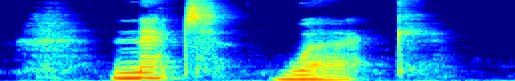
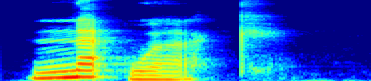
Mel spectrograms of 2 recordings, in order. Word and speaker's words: network: is a labial consonant Network Network however an alternative pronunciation is Network Network and maybe you can hear the very sort of very sort of um quiet little sound in the middle now I'll say it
